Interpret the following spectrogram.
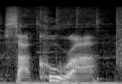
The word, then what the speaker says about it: Sakura: Puma Sakura, which is Sakura. I'm saying it how you should properly say it, Sakura, because in Japanese, the R's are pronounced as L's.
